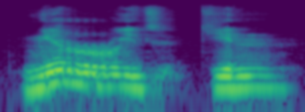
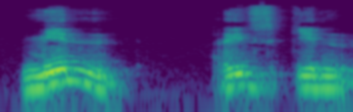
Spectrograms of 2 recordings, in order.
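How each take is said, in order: First: The n sound merges into a doubled r. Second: The n sound is heard before the r. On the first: The speaker calls it right. "tapi melebur ke dalam huruf ro" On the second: The speaker calls it wrong. "dibaca seperti min rizkin. Nah, itu salah ya"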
